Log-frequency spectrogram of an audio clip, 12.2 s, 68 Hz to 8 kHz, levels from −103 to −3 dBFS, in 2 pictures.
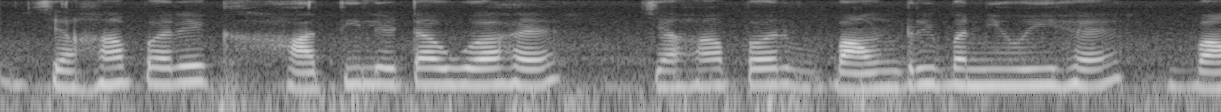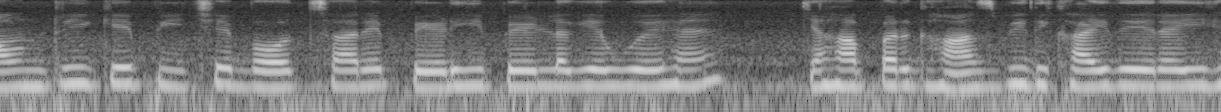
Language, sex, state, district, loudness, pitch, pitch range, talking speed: Hindi, female, Bihar, Jahanabad, -28 LUFS, 210 Hz, 200-220 Hz, 155 wpm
